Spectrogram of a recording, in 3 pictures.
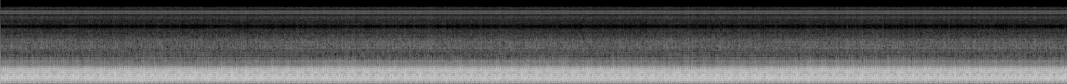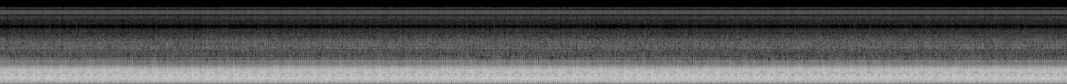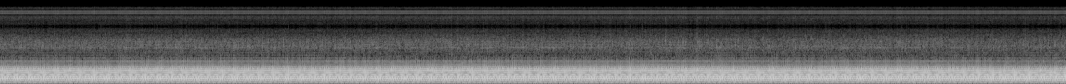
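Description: Powered paraglider trike's engine and propeller running steadily in flight: a loud, even drone at one unchanging pitch.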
